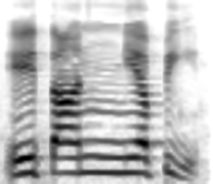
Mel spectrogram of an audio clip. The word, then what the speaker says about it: एतान्यपि: पहला चरण एता, ता के साथ आधा न एतान, य अक्षर पूरा है उसमें अमिक्स करेंगे यपि, एतान्यपि।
